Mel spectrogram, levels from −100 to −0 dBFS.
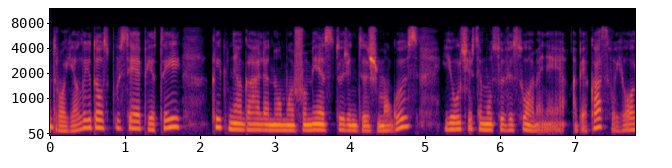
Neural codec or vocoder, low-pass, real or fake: codec, 16 kHz, 8 kbps, FunCodec, trained on LibriTTS, 25 frames a second; 7.2 kHz; fake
